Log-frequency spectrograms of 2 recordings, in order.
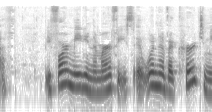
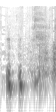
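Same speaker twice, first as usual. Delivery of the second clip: short, breathy little laugh; light laugh; 6 semitones higher, 9 dB quieter than usual. A narrator's reading. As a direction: give a small, quick chuckle. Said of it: "She laughs out loud".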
